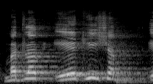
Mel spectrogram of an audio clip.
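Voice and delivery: normal talking voice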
